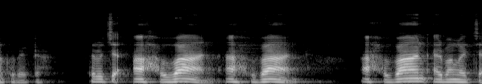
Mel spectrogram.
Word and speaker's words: আহ্বান: এর একটা সুন্দর সুন্দর নিয়ম আছে, সেটা হচ্ছে হর পরে যখন সংযুক্ত অন্তস্থ ব হয়, তখন এই হর উচ্চারণটা হয় না, এবং পরে বর উচ্চারণটা ভর মতো হয়, তাহলে এর শব্দের উচ্চারণ হচ্ছে আহ্বান, আহ্বান।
